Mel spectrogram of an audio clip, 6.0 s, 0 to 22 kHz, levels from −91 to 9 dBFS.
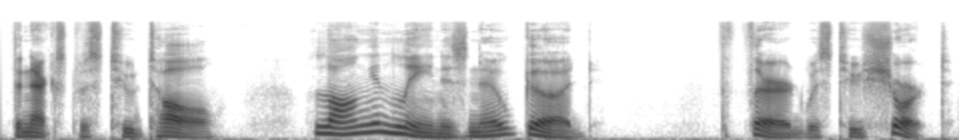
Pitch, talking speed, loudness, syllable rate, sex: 125 Hz, 160 wpm, -20 LUFS, 3.5 syllables/s, male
